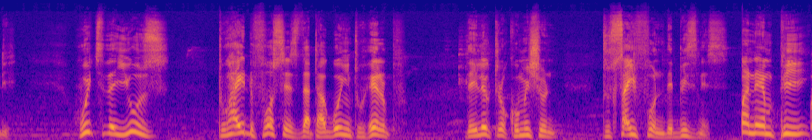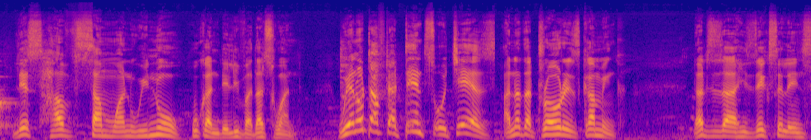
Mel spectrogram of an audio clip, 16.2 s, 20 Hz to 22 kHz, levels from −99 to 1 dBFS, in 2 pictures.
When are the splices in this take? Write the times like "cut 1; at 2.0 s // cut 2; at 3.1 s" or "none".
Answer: cut 1; at 7.4 s // cut 2; at 13.1 s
